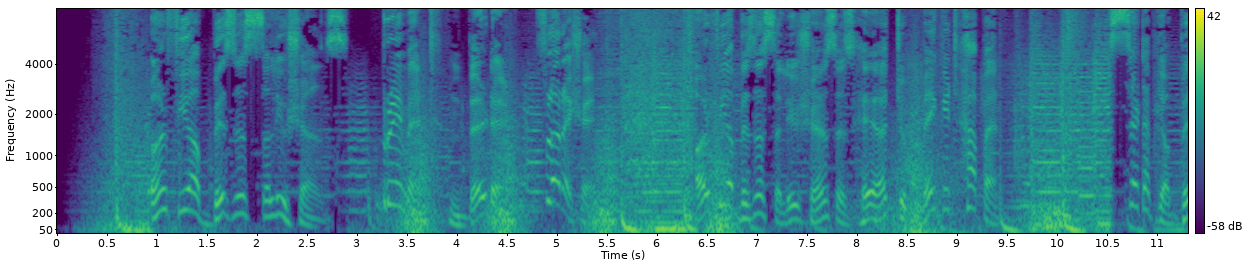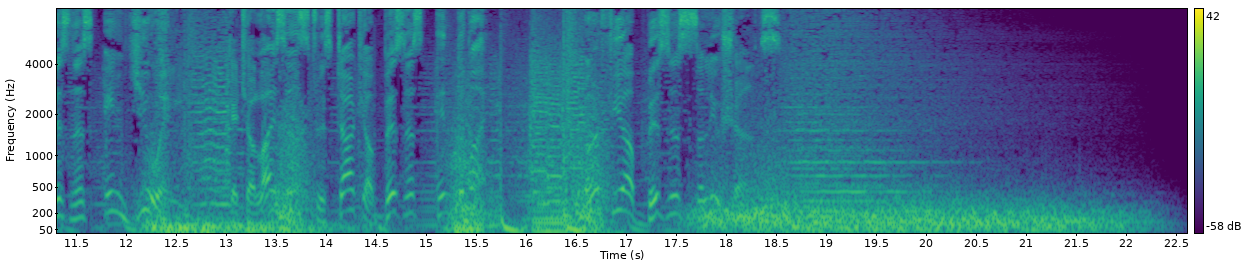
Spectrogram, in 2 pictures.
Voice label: deep male voice over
